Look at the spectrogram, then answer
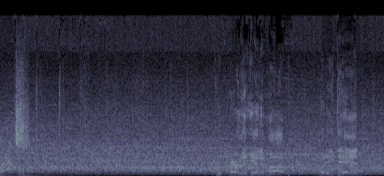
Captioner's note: applause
